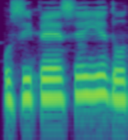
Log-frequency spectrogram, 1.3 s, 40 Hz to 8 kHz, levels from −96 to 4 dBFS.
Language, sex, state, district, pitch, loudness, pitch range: Hindi, female, Uttar Pradesh, Budaun, 200 Hz, -16 LUFS, 190-220 Hz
